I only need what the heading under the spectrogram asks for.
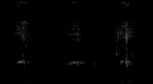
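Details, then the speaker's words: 1958 Philips B6IF73A valve radio with a faulty dial drive, where the needle sticks on AM: thin, rasping squeaks about every half second as the tuning knob turns. The three rubber pinch rollers behind the control are slipping and squeaking. "if you can hear this kind of a squeaking noise so the way it works is that in behind the control here you can see maybe down at the bottom there are three rubber pinch rollers"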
